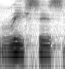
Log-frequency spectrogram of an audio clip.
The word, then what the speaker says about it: Rhesus: It's Rhesus negative. Is that the correct pronunciation?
